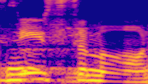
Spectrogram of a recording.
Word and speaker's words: Nice Simon: Nice Simone is how you would pronounce it.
